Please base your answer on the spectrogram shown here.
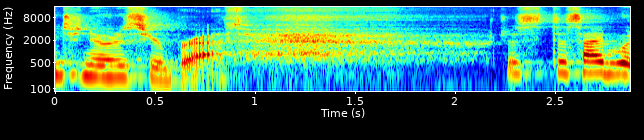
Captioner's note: exhaling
